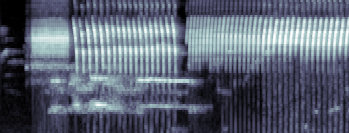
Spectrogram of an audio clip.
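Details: Canary singing as a tutor for young canaries: a short burst of high notes, then a long, loud, very rapid rolling trill changing pitch midway, with a faint lower whistle early on.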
